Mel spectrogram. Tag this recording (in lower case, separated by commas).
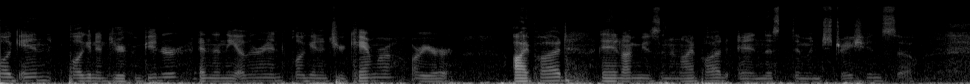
speech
